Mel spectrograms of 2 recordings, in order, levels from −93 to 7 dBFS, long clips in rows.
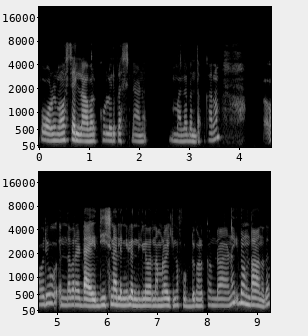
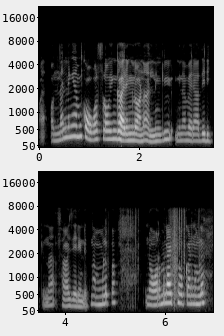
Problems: background sounds at intervals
